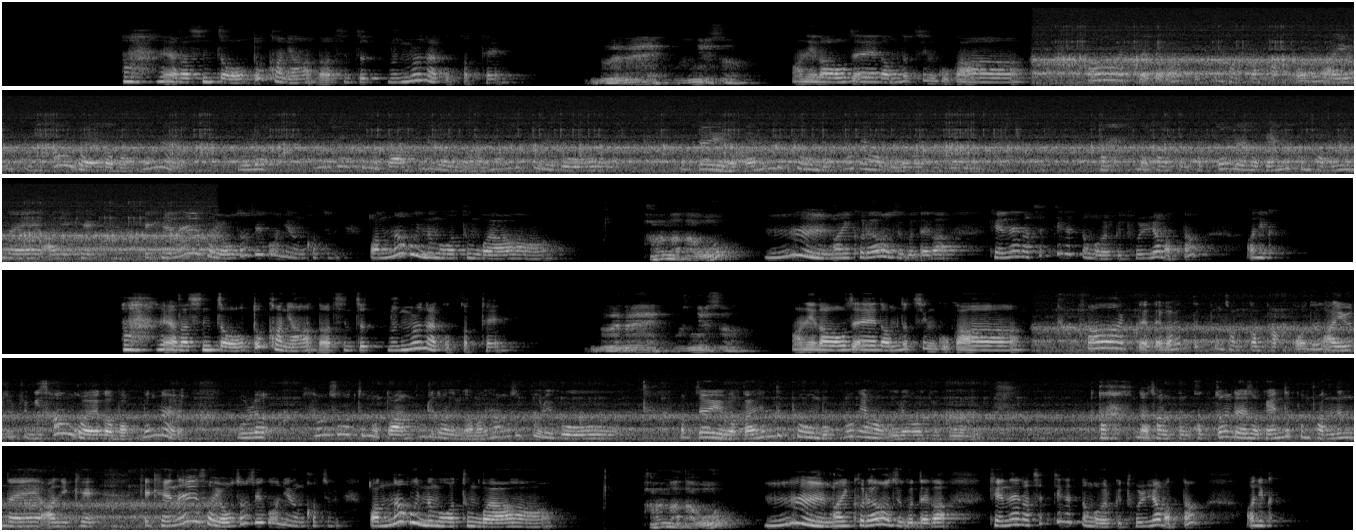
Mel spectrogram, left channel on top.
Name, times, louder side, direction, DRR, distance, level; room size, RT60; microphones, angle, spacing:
voice 1, 1.2-5.1 7.9-10.2 10.6-23.7 24.5-32.6 34.7-39.7, right 5 dB, 80° right, 0.6 m, -28 dB
voice 2, 5.9-7.4 20.6-20.8 33.5-34.3, equal, 35° right, 1.4 m, -32 dB
sound 1, 10.3-29.2, left 4 dB, 55° left, 0.9 m, -32 dB
5.5 x 5.3 x 5.6 m
head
